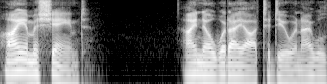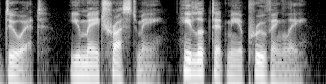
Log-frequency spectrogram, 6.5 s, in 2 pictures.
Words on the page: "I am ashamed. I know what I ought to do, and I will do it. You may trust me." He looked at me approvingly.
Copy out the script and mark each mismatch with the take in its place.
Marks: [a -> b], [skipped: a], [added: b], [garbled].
"I am ashamed. I know what I ought to do, and I will do it. You may trust me." He looked at me approvingly.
